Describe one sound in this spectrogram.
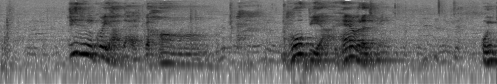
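An elderly man speaks calmly and with emphasis through a microphone.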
